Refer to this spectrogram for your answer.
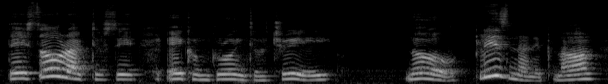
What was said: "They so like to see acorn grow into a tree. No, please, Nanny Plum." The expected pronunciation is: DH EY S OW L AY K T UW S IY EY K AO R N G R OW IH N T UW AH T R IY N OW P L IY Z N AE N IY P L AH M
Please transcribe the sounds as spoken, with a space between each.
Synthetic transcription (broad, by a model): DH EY S OW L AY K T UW S IY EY K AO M G R OW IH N T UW AH T R IY N OW P L IY Z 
